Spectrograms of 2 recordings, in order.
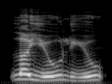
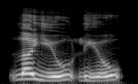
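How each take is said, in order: Both takes have the same delivery.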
